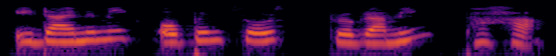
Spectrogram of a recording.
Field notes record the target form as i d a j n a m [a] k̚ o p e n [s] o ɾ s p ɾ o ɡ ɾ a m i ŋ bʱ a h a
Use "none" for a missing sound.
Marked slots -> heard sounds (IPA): i, s

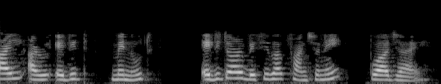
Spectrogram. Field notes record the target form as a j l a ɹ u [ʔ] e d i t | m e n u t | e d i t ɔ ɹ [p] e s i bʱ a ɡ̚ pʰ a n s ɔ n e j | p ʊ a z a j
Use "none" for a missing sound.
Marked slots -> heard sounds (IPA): ʔ, b

